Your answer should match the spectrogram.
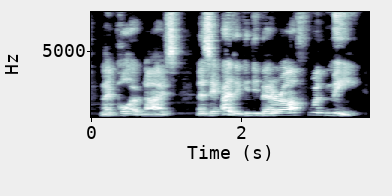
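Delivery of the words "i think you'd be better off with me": put-on boozy, tipsy, drunken voice. Narrating a scene, voicing strangers with knives walking toward you, in a drunken voice. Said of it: "they look over at you drunkenly".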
